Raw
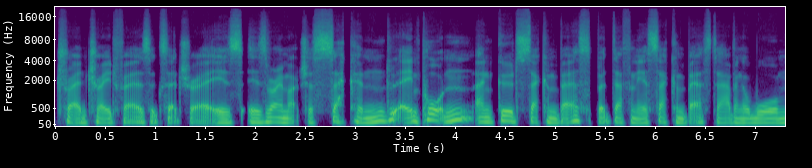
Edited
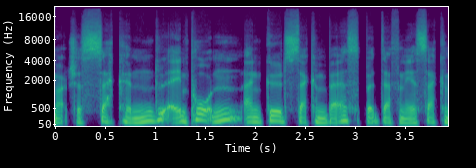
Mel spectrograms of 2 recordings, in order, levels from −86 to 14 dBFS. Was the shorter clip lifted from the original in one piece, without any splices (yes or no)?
yes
